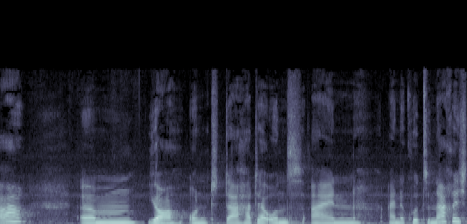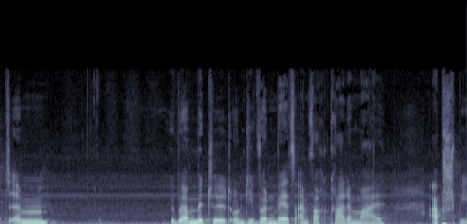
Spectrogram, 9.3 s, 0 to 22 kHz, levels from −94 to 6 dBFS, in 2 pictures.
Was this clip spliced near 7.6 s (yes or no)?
no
